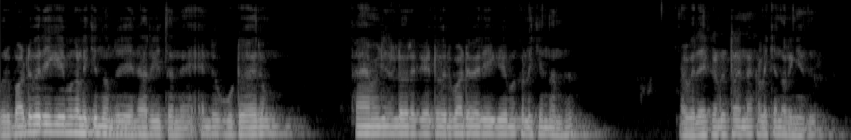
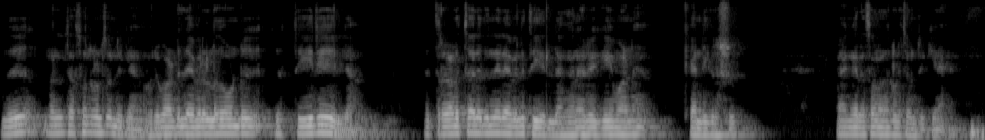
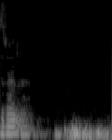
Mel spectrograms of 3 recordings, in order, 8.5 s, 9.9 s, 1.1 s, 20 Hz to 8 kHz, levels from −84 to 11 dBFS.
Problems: low volume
